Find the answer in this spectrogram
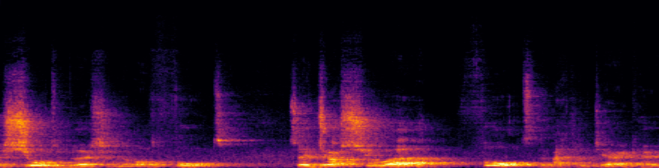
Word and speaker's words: Joshua: Now then, when we say Joshua, we turn that into a three-syllable word, Joshua. But actually for this song, it's Joshua. Joshua.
